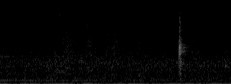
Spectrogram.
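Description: Near-silent room tone broken by faint rustling and then one sharp click near the end.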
